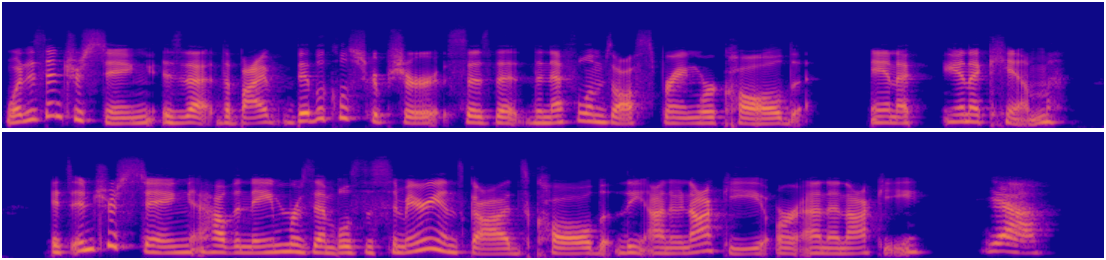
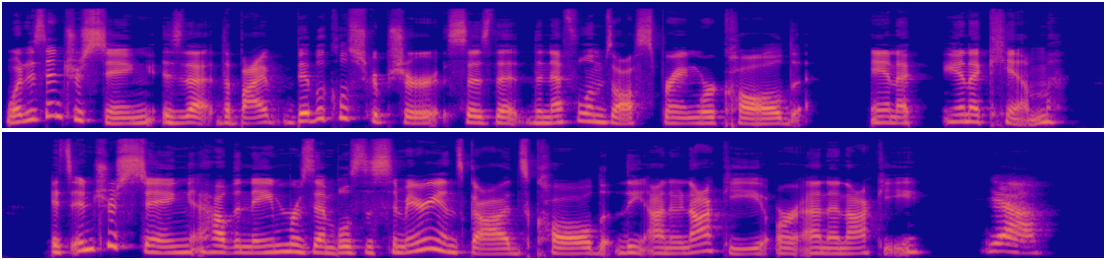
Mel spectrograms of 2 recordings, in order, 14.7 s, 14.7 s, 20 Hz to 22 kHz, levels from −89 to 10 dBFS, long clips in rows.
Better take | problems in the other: second | muffled; slightly; fading above 3.5 kHz

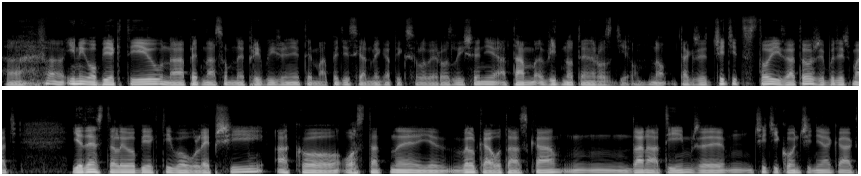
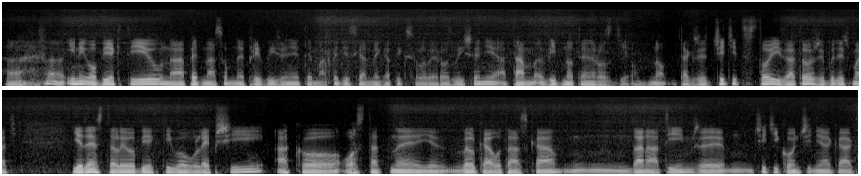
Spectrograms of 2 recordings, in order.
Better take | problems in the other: first | hiss; noticeable; throughout; 20 dB below the speech

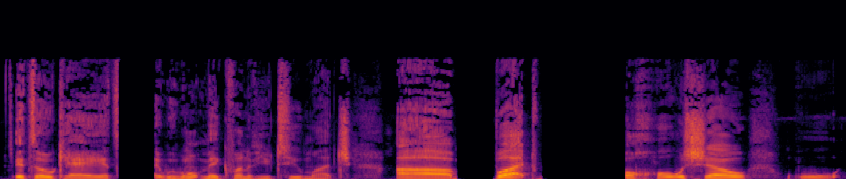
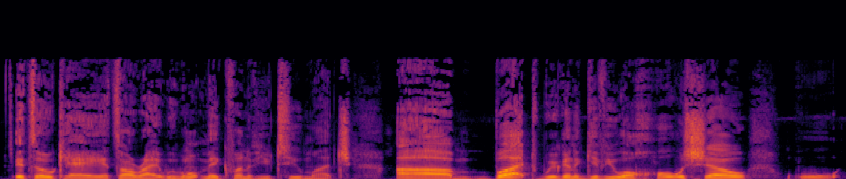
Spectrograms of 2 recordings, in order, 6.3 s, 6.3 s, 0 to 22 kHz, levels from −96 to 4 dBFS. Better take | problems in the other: second | audio cutting out; at 1 s, at 3.5 s and at 4 s for 0.5 s

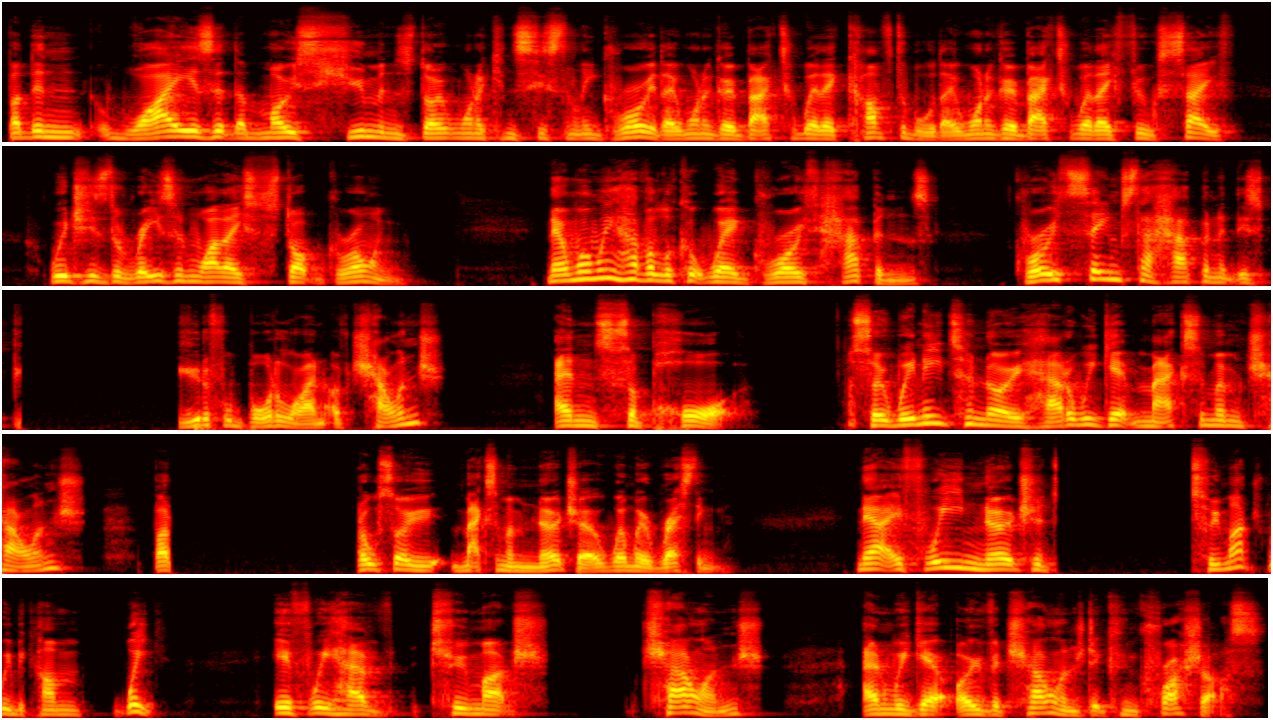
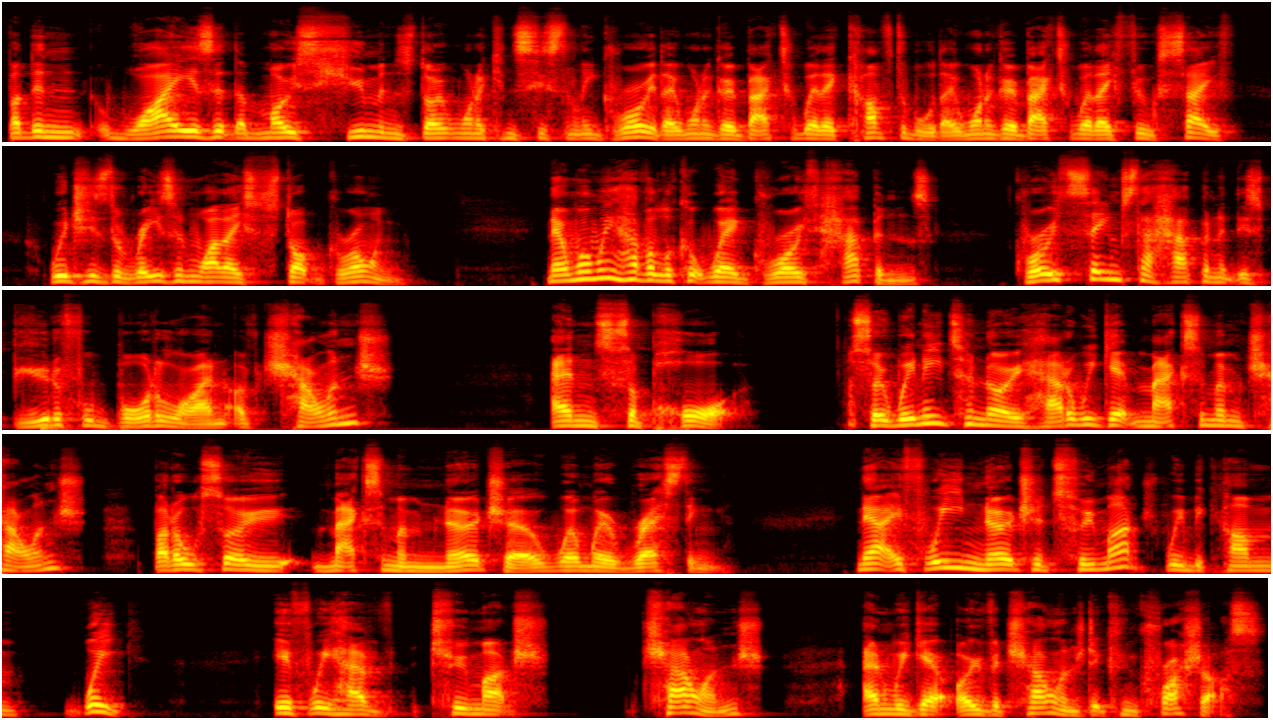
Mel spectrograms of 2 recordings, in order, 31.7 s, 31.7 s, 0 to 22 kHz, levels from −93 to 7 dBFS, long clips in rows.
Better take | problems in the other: second | audio freezing; at 13 s for 1 s, at 20 s for 1 s and at 24 s for 0.5 s

